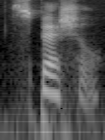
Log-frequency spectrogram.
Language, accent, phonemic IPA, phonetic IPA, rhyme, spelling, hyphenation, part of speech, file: English, General American, /ˈspɛʃ.əl/, [ˈspɛʃ.ɫ̩], -ɛʃəl, special, spe‧cial, adjective / noun / verb, En-us-special.ogg
- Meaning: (adjective) 1. Distinguished by a unique, particular, or unusual quality 2. Of particular value or interest; dear; beloved 3. Of or related to unconventional warfare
